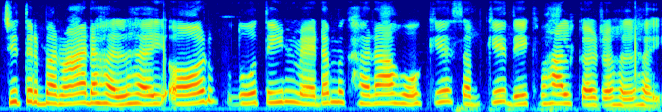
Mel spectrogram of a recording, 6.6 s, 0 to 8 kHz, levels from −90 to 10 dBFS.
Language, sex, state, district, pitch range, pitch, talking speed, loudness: Bajjika, female, Bihar, Vaishali, 225-270 Hz, 240 Hz, 145 wpm, -15 LUFS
